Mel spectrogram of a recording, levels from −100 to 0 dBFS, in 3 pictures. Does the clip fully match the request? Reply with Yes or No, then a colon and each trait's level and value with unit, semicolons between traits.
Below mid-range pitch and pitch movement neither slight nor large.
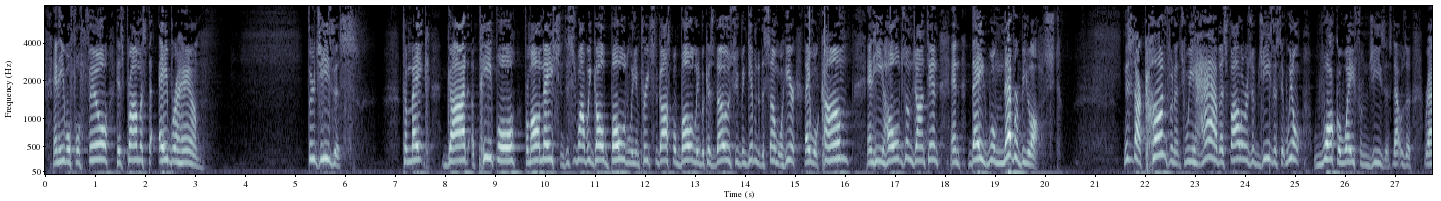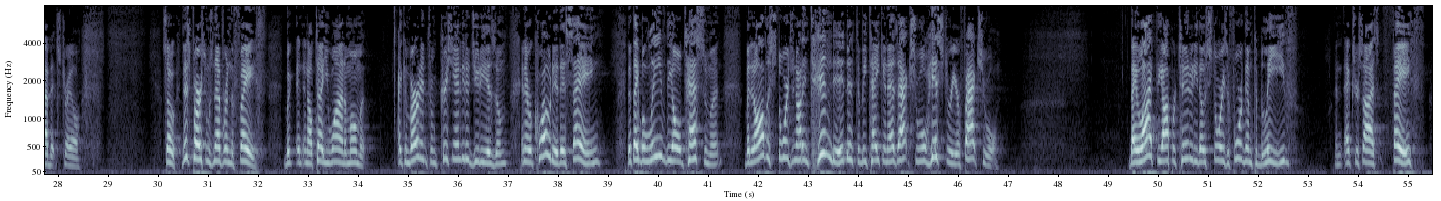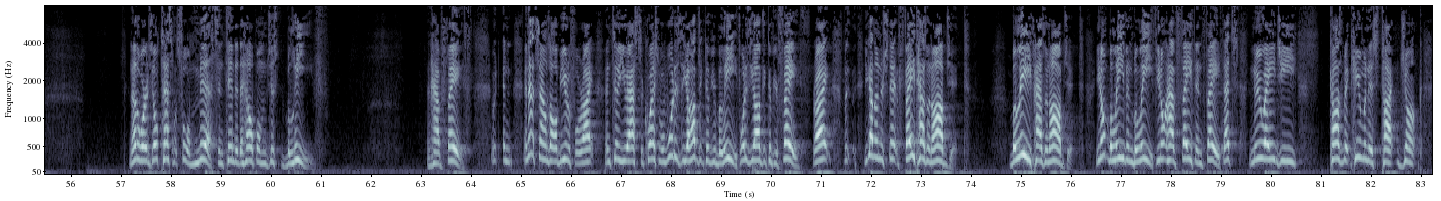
No: high, 240 Hz; average, 4.4 semitones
